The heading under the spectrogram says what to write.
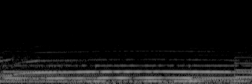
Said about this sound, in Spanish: Los lobos aullaron aquella noche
